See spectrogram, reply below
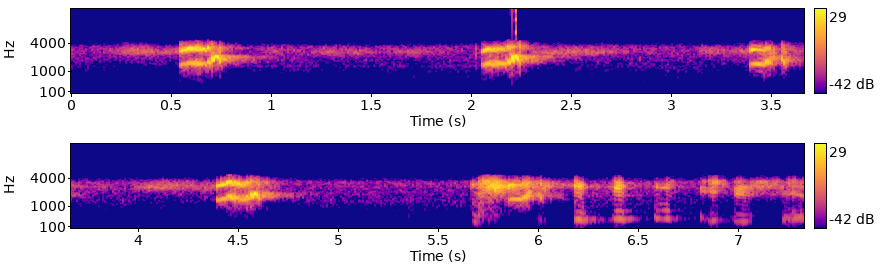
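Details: Pet male cockatiel performing some of his repertoire: four sharp two-toned whistles at irregular intervals over quiet trilling, ending in a burst of rapid clicking, chattering notes.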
